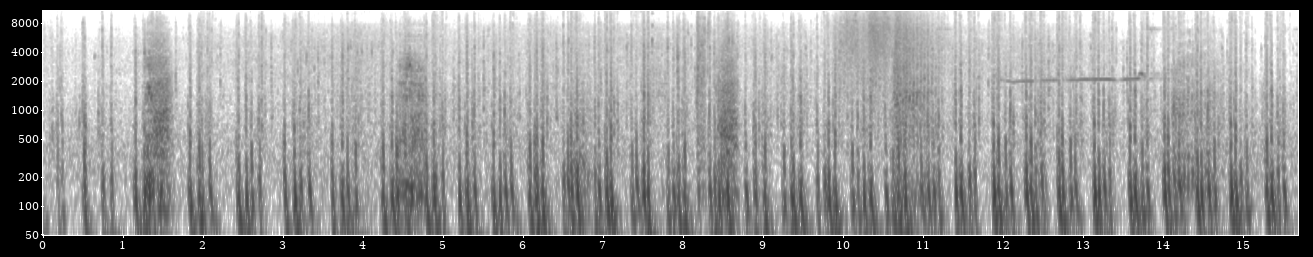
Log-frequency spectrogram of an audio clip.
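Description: Hooves thud in a quick, steady gallop.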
